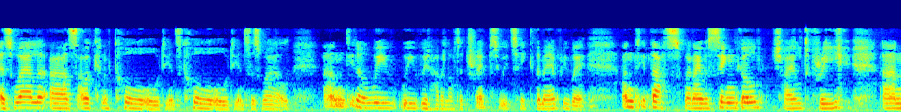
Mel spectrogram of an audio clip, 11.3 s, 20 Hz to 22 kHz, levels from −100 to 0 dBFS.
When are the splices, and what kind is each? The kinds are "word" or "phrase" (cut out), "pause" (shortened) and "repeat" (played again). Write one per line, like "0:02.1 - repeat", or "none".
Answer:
0:02.3 - repeat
